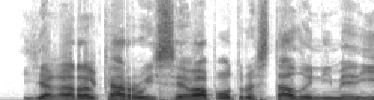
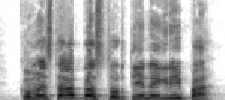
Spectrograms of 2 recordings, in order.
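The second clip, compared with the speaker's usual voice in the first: higher, louder mock caller; concerned caller; 5 semitones higher, 5 dB louder than usual. Church member phones the pastor about his cold, calling out.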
